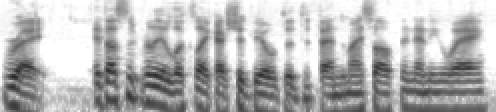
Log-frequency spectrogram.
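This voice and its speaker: Low-voiced man chatting through a game. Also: fast. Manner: rambling, peppered with "like". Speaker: tabletop game player. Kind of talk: casual improvised roleplay chat. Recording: music playing behind the voice. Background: clear background music.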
